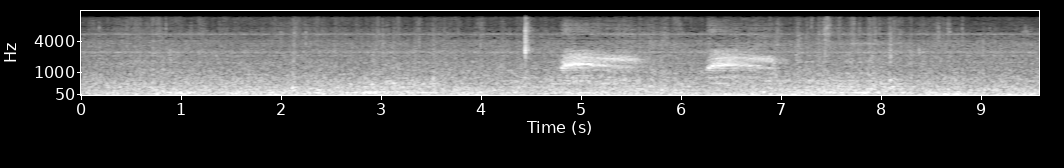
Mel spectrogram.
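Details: Gulls calling, two harsh, drawn-out squalling notes about a second and a half apart over steady low background rumble.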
